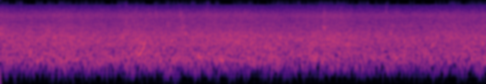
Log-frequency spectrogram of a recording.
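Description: A river in Georgia used for gold panning rushes in a steady, dense wash of flowing water, loud and unbroken throughout with no voices.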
